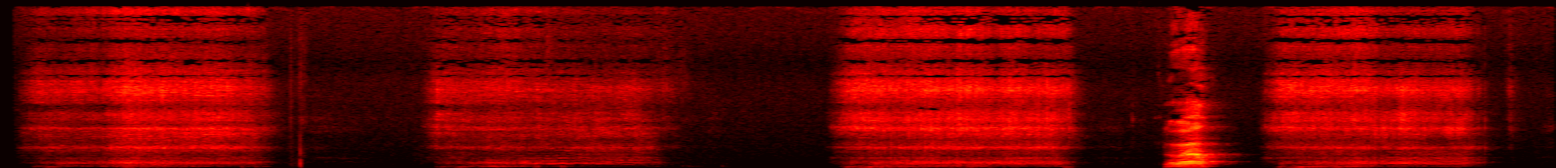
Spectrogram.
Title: The French man Snores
